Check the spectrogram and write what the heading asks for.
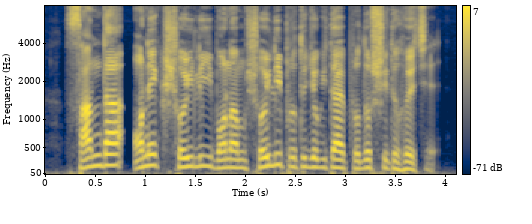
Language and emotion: Bengali, neutral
